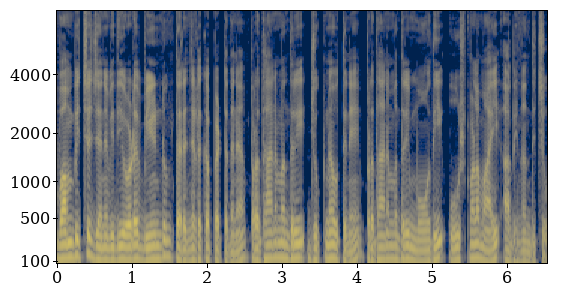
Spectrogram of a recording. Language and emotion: Malayalam, neutral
